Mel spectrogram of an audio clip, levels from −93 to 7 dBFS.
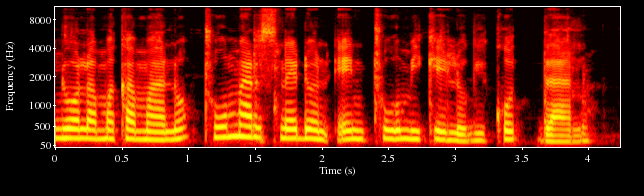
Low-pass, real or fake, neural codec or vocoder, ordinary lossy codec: none; fake; vocoder, 22.05 kHz, 80 mel bands, HiFi-GAN; none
